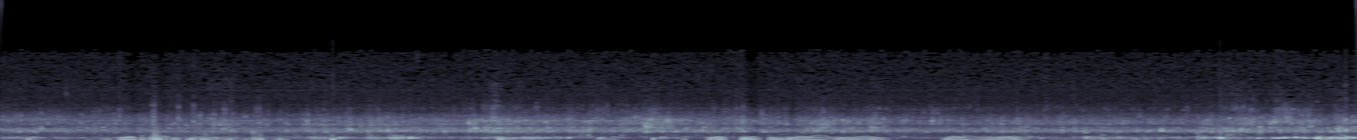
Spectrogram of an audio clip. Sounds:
Speech, Stream

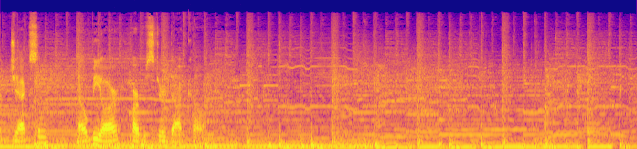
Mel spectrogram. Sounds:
Speech, Music

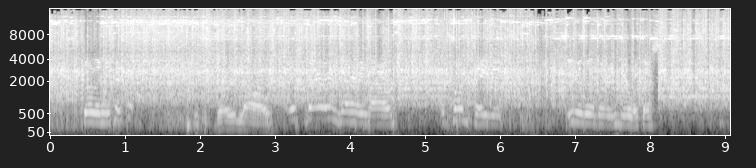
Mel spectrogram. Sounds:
Speech, inside a small room

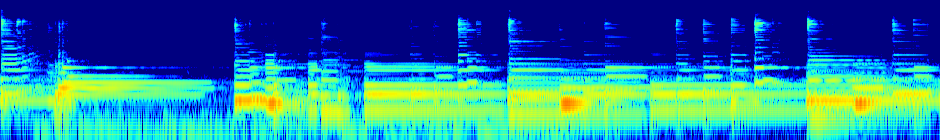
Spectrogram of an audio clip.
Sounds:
Plucked string instrument, Guitar, Musical instrument, Strum, Acoustic guitar, Music

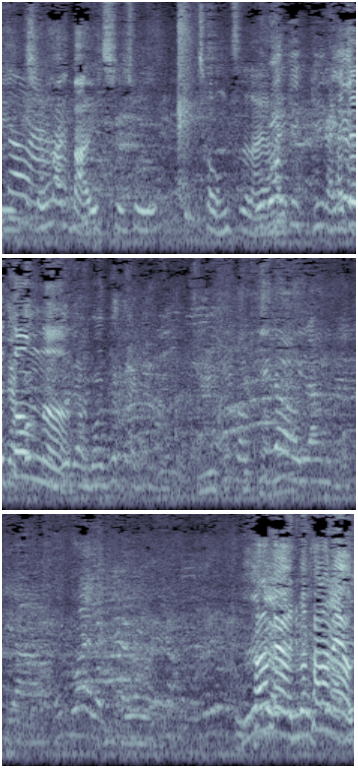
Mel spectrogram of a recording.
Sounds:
Speech

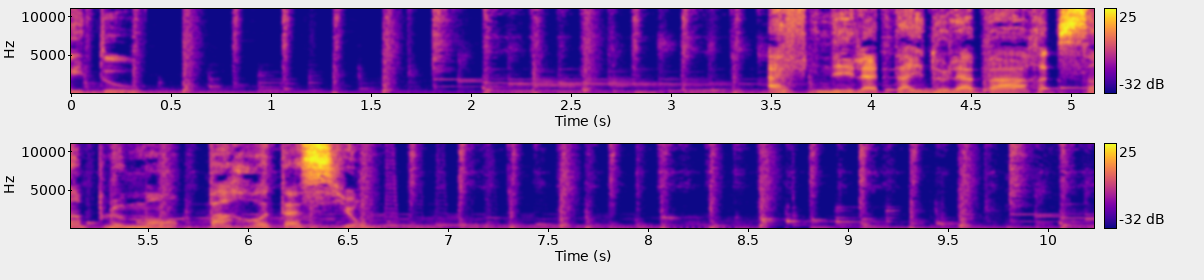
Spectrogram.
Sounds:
Music, Speech

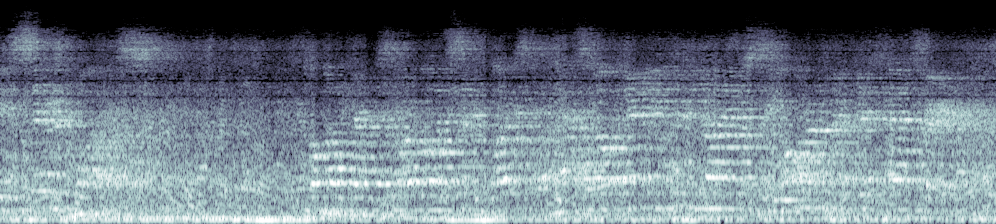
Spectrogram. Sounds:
Speech

